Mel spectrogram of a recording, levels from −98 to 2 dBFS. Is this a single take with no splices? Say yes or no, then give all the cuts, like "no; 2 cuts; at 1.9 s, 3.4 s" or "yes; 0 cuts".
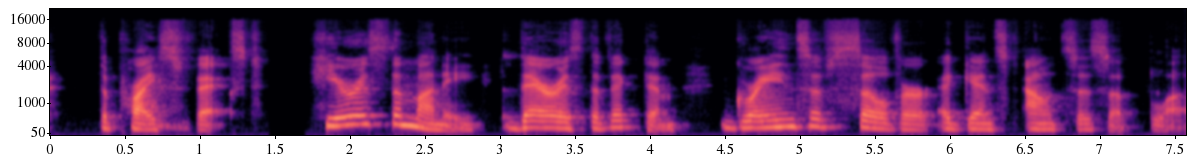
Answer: yes; 0 cuts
